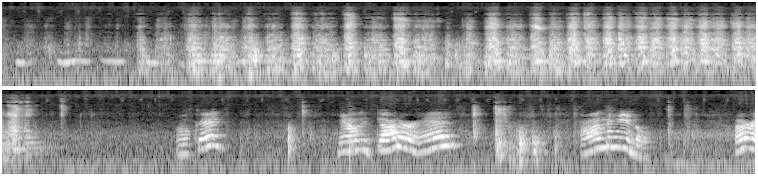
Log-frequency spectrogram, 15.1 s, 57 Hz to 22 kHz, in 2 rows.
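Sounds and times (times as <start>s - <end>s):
handsaw cutting wood: 1.3s - 7.9s.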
